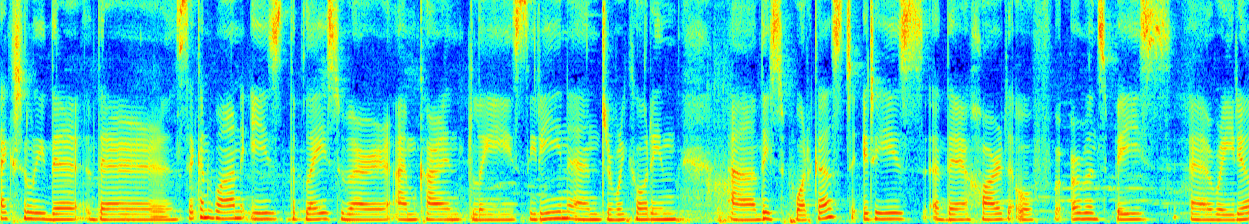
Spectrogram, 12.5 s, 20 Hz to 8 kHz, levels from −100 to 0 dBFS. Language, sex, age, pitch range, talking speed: Ukrainian, female, 10-29, 190-230 Hz, 125 wpm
